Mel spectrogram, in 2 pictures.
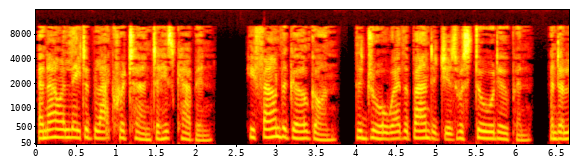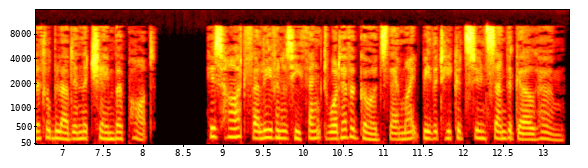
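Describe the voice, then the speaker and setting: A woman's voice: lowish voice, normal speed, dark tone, no echo. A woman reading scripted fiction as a dramatic audiobook narrator.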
